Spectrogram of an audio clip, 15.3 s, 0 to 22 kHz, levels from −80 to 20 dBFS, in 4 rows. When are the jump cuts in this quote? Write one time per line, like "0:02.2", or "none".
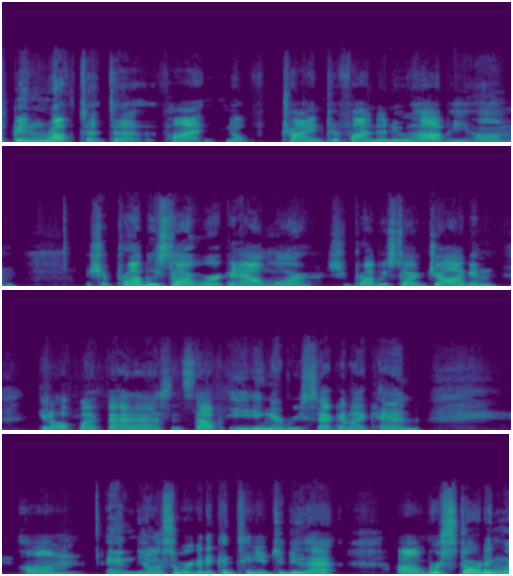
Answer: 0:11.5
